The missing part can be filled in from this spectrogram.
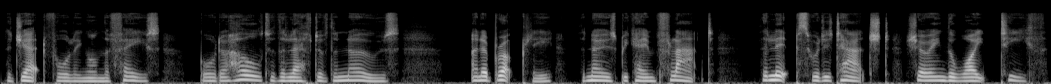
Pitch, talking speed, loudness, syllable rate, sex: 170 Hz, 165 wpm, -20 LUFS, 4.8 syllables/s, female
